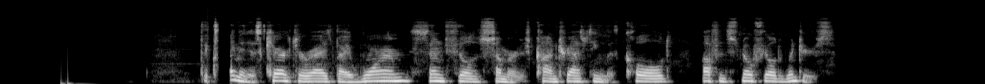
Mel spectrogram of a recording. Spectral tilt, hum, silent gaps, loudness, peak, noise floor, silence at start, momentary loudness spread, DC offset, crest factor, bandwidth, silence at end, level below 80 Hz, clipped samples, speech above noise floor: -6.5 dB/octave; none; none; -15 LUFS; -2 dBFS; -83 dBFS; 0.6 s; 9 LU; under 0.1%; 14 dB; 8 kHz; 1.55 s; -52 dBFS; under 0.1%; 70 dB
